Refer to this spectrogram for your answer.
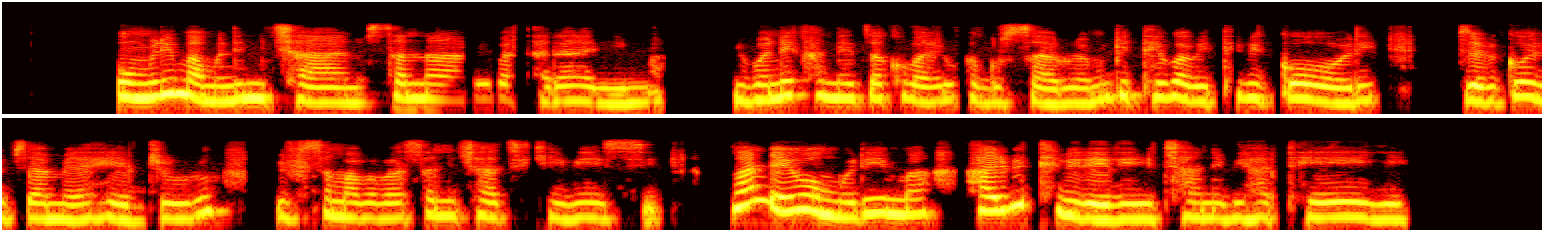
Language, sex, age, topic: Rundi, female, 18-24, agriculture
